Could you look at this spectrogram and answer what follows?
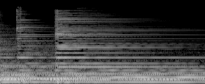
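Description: Background music on acoustic guitar: strummed chords that ring on and slowly fade.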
